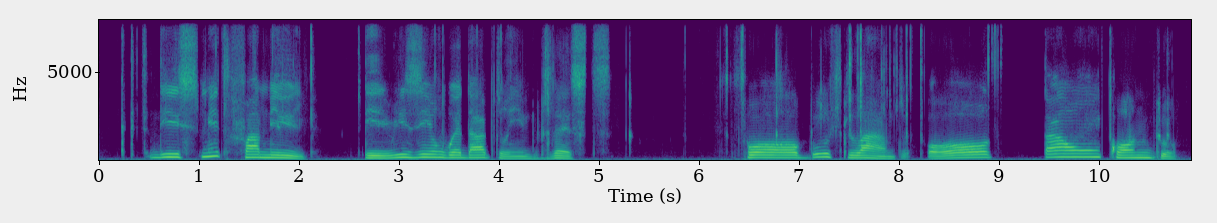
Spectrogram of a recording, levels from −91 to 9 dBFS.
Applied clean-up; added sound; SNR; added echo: neural diffusion model UNIVERSE++.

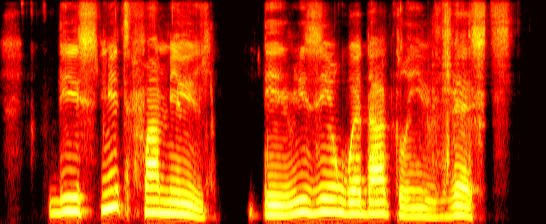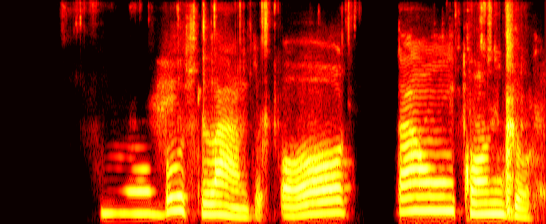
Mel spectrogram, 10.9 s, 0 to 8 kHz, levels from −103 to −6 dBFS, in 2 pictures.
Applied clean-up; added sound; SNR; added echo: neural mask model Resemble Enhance denoiser.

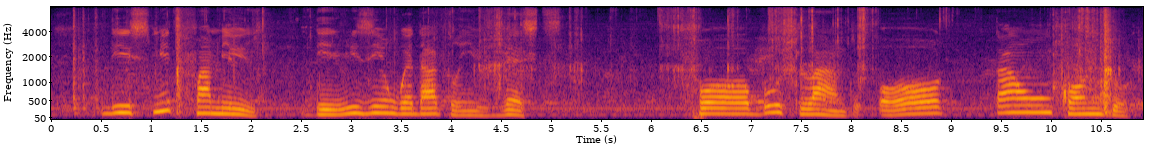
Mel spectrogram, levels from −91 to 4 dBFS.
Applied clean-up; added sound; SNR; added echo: none; Mechanisms; 12 dB; none.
